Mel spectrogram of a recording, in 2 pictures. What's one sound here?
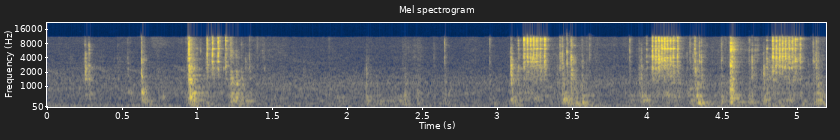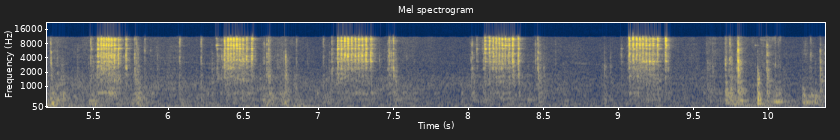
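A ratchet wrench clicks in quick bursts.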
